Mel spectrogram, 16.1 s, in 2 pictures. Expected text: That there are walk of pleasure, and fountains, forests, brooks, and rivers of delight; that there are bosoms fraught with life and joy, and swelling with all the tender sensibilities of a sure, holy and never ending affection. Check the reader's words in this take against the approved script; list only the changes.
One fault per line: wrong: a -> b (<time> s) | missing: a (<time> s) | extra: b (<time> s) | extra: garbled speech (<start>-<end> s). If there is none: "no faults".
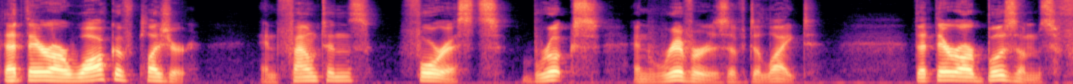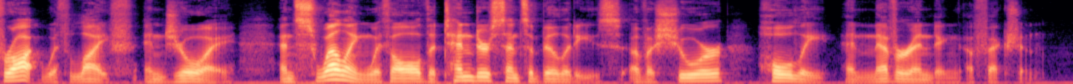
no faults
